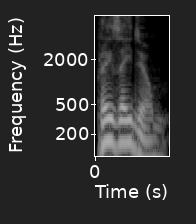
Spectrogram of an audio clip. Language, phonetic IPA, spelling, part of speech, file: Russian, [prəɪzɐjˈdʲɵm], произойдём, verb, Ru-произойдём.ogg
- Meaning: first-person plural future indicative perfective of произойти́ (proizojtí)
